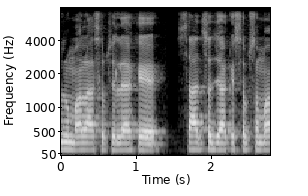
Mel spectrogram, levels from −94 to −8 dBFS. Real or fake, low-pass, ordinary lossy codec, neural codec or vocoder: real; 7.2 kHz; none; none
